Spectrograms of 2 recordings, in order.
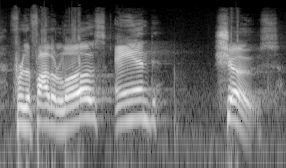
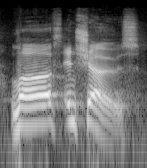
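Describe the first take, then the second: First: Loves and shows louder and weighted; stressing loves and shows. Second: Loves and shows each pressed out slowly; stressing the verbs. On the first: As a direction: press on loves, then shows. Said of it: "See it?". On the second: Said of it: "two verbs in that sentence". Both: Shown as a demonstration.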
